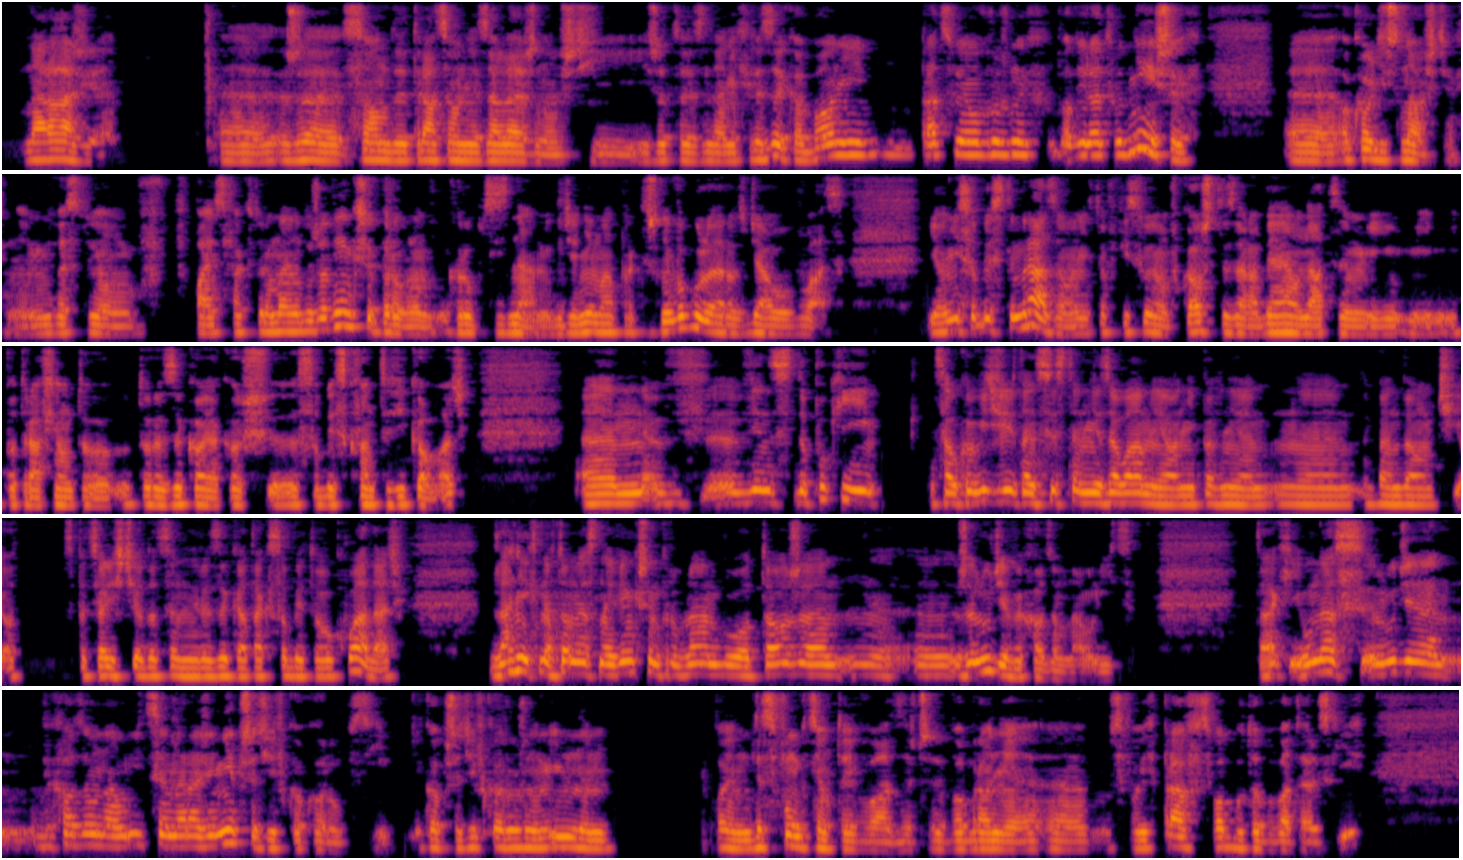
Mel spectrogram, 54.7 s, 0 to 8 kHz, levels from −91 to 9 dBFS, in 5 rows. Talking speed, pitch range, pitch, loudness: 150 wpm, 110-140 Hz, 120 Hz, -23 LUFS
